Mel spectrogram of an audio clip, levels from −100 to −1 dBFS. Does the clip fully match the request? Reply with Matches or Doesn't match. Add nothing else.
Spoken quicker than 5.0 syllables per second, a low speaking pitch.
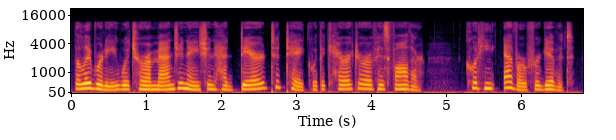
Doesn't match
